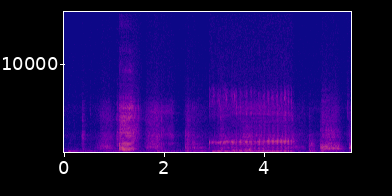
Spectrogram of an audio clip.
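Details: Snoring.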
